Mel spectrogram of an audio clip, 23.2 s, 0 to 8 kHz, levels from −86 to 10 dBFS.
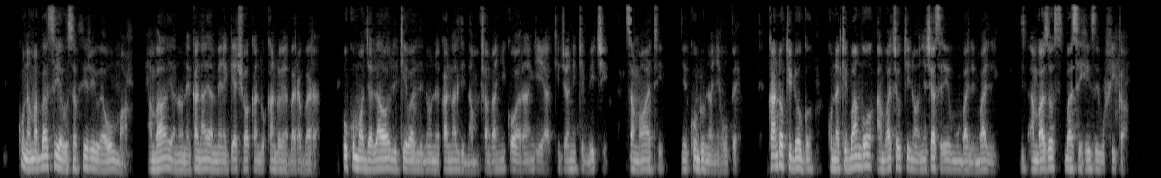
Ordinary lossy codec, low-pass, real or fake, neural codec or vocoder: MP3, 32 kbps; 7.2 kHz; fake; codec, 16 kHz, 0.8 kbps, ZipCodec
